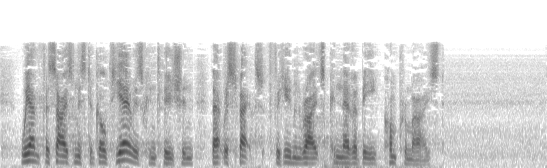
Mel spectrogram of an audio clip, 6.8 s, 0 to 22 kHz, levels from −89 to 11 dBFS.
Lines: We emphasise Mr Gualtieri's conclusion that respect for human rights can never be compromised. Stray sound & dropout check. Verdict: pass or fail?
pass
